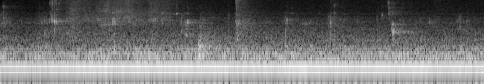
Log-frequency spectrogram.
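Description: Chewing and swallowing a mouthful of sandwich with the mouth closed: a few soft wet mouth clicks, over a steady low hum.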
